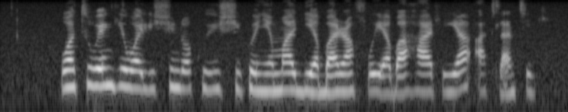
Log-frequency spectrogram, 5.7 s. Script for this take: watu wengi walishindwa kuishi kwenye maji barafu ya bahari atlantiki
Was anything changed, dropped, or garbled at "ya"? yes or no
no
